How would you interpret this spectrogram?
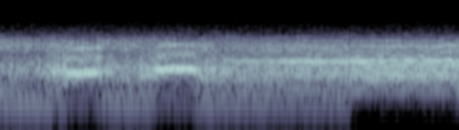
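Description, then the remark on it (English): A car engine roars while tires squeal in two sharp bursts as the car runs through a traffic light straight at a pedestrian crossing the street, then the motor keeps droning steadily. There is no talking. “A car was running through the light directly at me.”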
